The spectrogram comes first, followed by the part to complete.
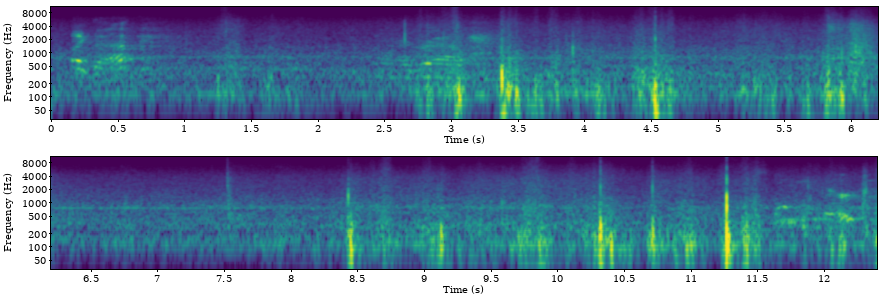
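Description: Scattered metal knocks and clinks as a new disc brake rotor and hub is worked onto a truck's front spindle, with a faint steady hum coming in about halfway through.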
